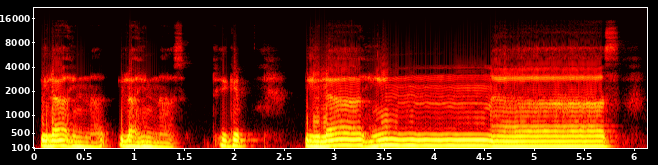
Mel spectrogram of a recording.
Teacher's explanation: لام کھڑی زبر کو تھوڑا سا لمبا کرتے ہیں، بہت زیادہ نہیں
